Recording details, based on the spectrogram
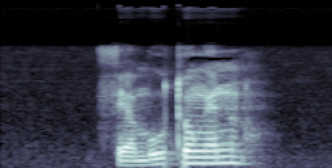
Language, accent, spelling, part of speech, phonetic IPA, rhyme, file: German, Austria, Vermutungen, noun, [fɛɐ̯ˈmuːtʊŋən], -uːtʊŋən, De-at-Vermutungen.ogg
- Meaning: plural of Vermutung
